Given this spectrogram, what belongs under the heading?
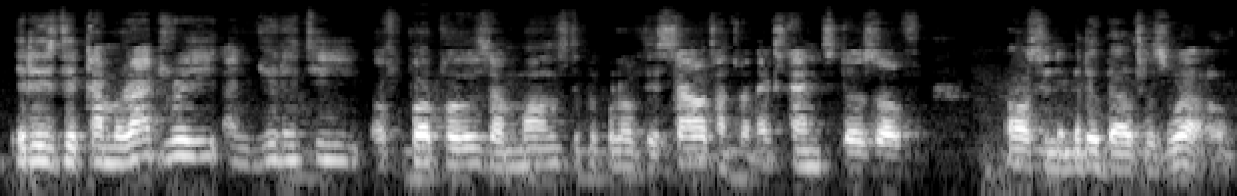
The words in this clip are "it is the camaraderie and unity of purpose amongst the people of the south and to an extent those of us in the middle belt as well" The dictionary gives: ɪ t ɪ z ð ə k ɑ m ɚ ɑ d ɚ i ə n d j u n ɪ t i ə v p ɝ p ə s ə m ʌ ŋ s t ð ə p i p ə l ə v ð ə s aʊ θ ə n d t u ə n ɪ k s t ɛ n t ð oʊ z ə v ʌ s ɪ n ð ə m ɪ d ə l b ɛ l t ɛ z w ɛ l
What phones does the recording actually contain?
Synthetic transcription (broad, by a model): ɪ t ɪ z ð ə k ɑ m ɚ ɑ d ɚ i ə n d j u n ɪ t i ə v p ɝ p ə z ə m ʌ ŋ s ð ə p i p ə l ə v ð ə s aʊ θ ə n t u ə n ɪ k s t ɛ n t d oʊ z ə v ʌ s ɪ n ð ə m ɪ d l b ɛ l t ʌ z w ɛ l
